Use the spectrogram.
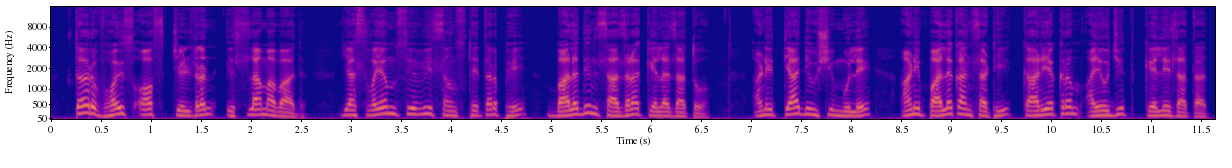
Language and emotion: Marathi, neutral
